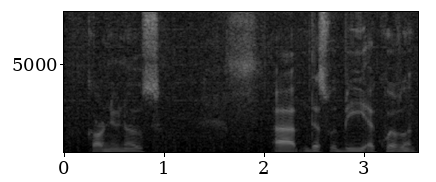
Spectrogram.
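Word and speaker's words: Cernunnos: uh it's spelled c-e-r-n-u-n-n-o-s but it's actually uh pronounced carnonos carnunos uh this would be equivalent to the devil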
